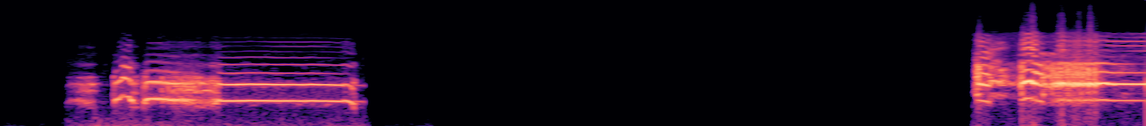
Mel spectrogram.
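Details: A rooster crow lasting about two seconds, ending in a steady held note, followed by silence and the loud, rough start of another crow.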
